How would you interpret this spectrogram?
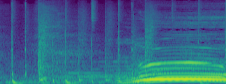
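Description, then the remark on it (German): After a moment of soft rustling and clicks, a person turns to face a slope and exhales in a long, loud imitation of a cow's moo that swells and holds steady to the end. “Und dann ausatmen. Und zwar in Sprache einer Kuh.”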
